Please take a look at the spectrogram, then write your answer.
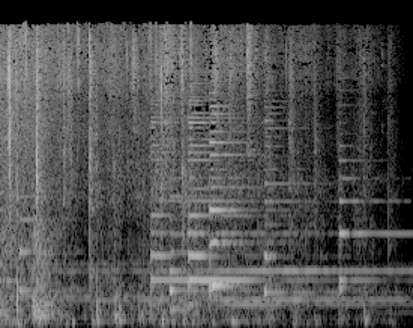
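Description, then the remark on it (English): A Mustang, bought as a wild horse, shifts and moves, hooves thudding and clopping irregularly, with breathy snorts and faint creaking in the background. “And I just want this horse to know that he's safe with me and that we're going to be friends for a long time.”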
